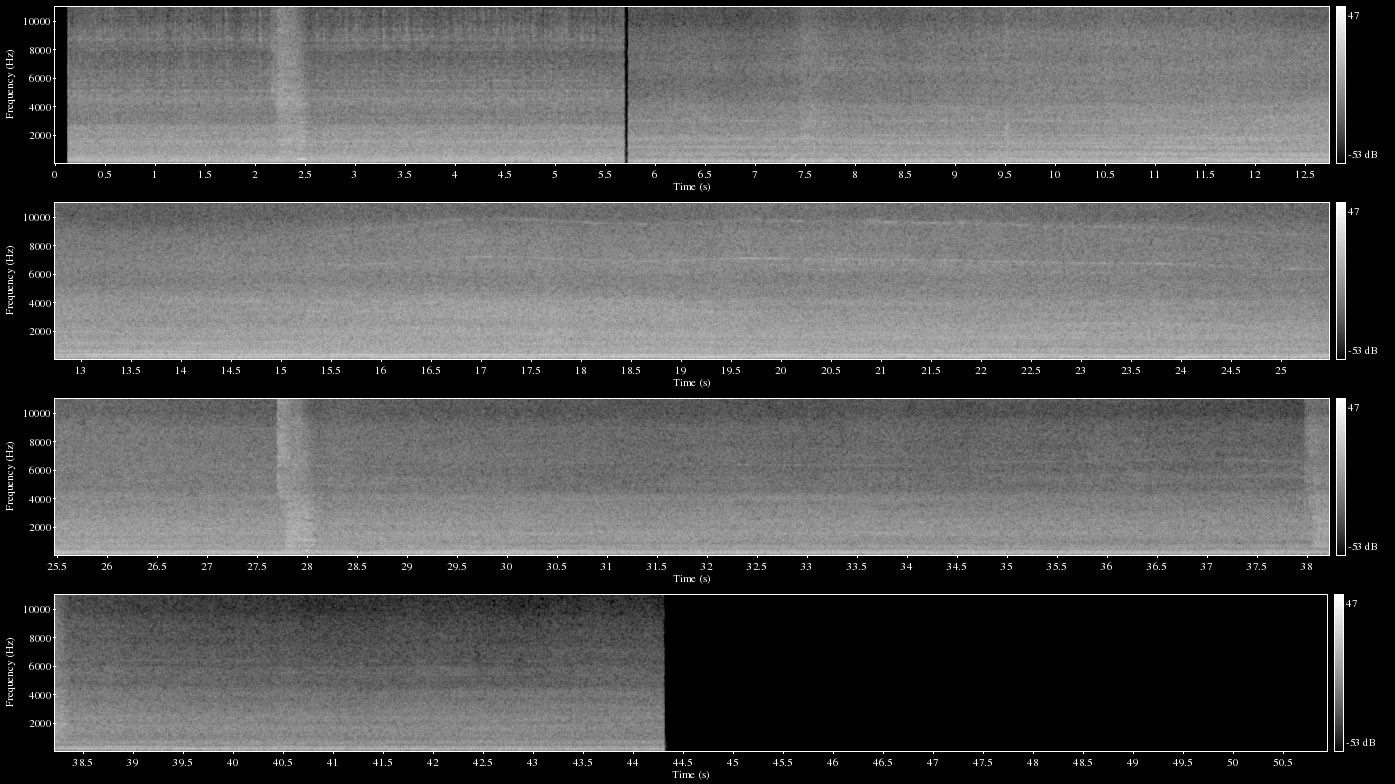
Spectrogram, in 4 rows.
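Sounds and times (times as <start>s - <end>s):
grinding stones hissing on rail: 0.2s - 5.6s, 7.4s - 41.1s
engine drone: 0.2s - 44.3s.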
